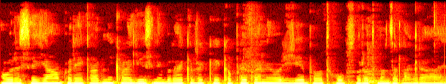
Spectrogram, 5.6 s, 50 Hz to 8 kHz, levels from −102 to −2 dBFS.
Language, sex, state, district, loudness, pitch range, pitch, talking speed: Hindi, male, Delhi, New Delhi, -11 LUFS, 150-160 Hz, 155 Hz, 235 wpm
